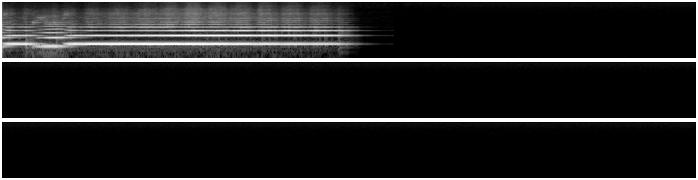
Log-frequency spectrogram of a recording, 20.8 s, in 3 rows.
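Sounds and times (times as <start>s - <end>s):
flute melody in F: 0.0s - 3.5s.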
